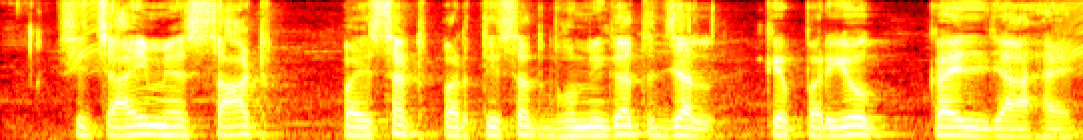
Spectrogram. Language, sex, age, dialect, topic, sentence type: Magahi, male, 18-24, Southern, agriculture, statement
